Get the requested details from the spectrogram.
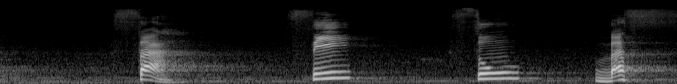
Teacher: tsa dikeluarkan dengan menyentuhkan ujung lidah kita dengan dinding dua gigi seri bagian atas diucapkan dengan suara dan nafas yang terdengar mengalir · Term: huruf tsa, huruf Sa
